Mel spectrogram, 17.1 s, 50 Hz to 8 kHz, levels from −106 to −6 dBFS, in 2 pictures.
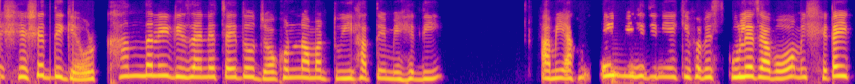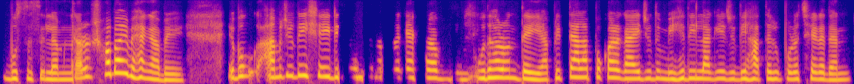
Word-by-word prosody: শেষের 315 Hz, +3 st, +2 dB
দিকে 270 Hz, -6 st, +2 dB
ওর 245 Hz, -, +3 dB, 0.2 s
খানদানী 350 Hz, +2 st, +1 dB, 0.2 s
ডিজাইনের 315 Hz, 0 st, +2 dB
চাইতেও 305 Hz, +1 st, +2 dB
জঘন্য 290 Hz, +5 st, -1 dB
আমার 280 Hz, 0 st, 0 dB
২ 255 Hz, 0 st, +1 dB
হাতে 270 Hz, 0 st, -2 dB
মেহেদি, 235 Hz, +1 st, -1 dB, 1.2 s
আমি 265 Hz, +1 st, +3 dB
এখন 290 Hz, +3 st, -6 dB, 0.2 s
এই 365 Hz, -, +8 dB
মেহেদি 330 Hz, -2 st, 0 dB
নিয়ে 315 Hz, -1 st, -2 dB
কিভাবে 305 Hz, -1 st, +1 dB
স্কুলে 310 Hz, +2 st, +7 dB
যাব? 280 Hz, -3 st, +6 dB, 0.2 s
আমি 305 Hz, -1 st, -3 dB
সেটাই 335 Hz, +5 st, +5 dB, 0.2 s
বুঝতেছিলাম 240 Hz, -2 st, -3 dB
না। -, -, -3 dB
কারণ 315 Hz, -, -1 dB
সবাই 445 Hz, +2 st, +4 dB
ভেঙ্গাবে 230 Hz, -8 st, 0 dB, 0.6 s
এবং 325 Hz, +5 st, 0 dB, 0.2 s
আমি 295 Hz, +1 st, +1 dB
যদি 350 Hz, +1 st, -2 dB, 0.2 s
সেই 330 Hz, -2 st, +1 dB
ডিজাইনের 300 Hz, 0 st, -8 dB
আপনাকে 285 Hz, 0 st, -16 dB
১ -, -, -19 dB
টা 280 Hz, -, -1 dB, 0.5 s
উদাহরণ 285 Hz, +1 st, +3 dB
দেই, 240 Hz, -2 st, +3 dB
আপনি 275 Hz, -, -7 dB
তেলাপোকার 300 Hz, -1 st, 0 dB
গায়ে 250 Hz, 0 st, +1 dB
যদি 255 Hz, +1 st, -5 dB
মেহেদি 255 Hz, +3 st, -1 dB
লাগিয়ে 250 Hz, 0 st, -2 dB
যদি 235 Hz, +1 st, -5 dB
হাতের 240 Hz, 0 st, -2 dB
উপরে 235 Hz, +1 st, -4 dB
ছেড়ে 235 Hz, -2 st, -2 dB
দেন 210 Hz, 0 st, -3 dB
290 Hz, 165 wpm, -19 LUFS, 250-315 Hz, 1.2 s, এই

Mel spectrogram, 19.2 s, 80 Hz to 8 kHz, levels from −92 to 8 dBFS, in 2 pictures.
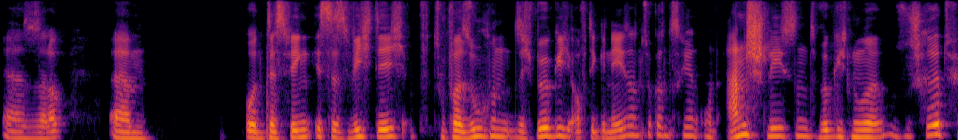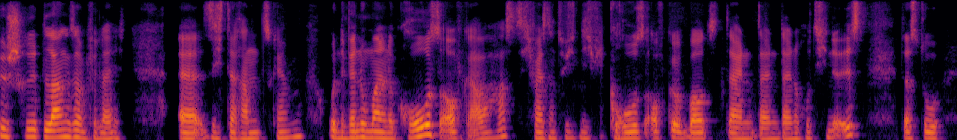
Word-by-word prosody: äh, 130 Hz, -3 st, -5 dB
salopp. 125 Hz, +3 st, -4 dB, 0.4 s
Ähm, 125 Hz, -4 st, 0 dB, 0.9 s
und 135 Hz, -2 st, +3 dB
deswegen 140 Hz, +3 st, +3 dB
ist 155 Hz, -3 st, +1 dB
es 135 Hz, -2 st, -1 dB
wichtig 155 Hz, 0 st, +3 dB, 0.2 s
zu 150 Hz, -, -9 dB
versuchen, 150 Hz, +2 st, +3 dB
sich 130 Hz, -2 st, -6 dB
wirklich 170 Hz, -1 st, +4 dB
auf -, -, -8 dB
die 130 Hz, -, -6 dB
Genesung 150 Hz, +8 st, -2 dB
zu 205 Hz, -, -8 dB
konzentrieren 180 Hz, -2 st, -6 dB
und 150 Hz, -3 st, -10 dB
anschließend 170 Hz, -1 st, +3 dB
wirklich 150 Hz, +1 st, -1 dB
nur 150 Hz, +2 st, +3 dB
so 160 Hz, -1 st, -12 dB
Schritt 200 Hz, +5 st, +5 dB
für 175 Hz, -5 st, -2 dB
Schritt 155 Hz, 0 st, -1 dB
langsam 145 Hz, -1 st, +4 dB
vielleicht, 120 Hz, 0 st, -6 dB, 0.5 s
äh, 120 Hz, +2 st, +2 dB
sich 125 Hz, -3 st, -6 dB
da 130 Hz, -, -1 dB
ranzukämpfen. 125 Hz, +6 st, -5 dB, 0.2 s
Und 135 Hz, -4 st, -2 dB
wenn 135 Hz, 0 st, +2 dB
du 145 Hz, -, +2 dB
mal 135 Hz, -2 st, +2 dB
'ne 120 Hz, -, -3 dB
Großaufgabe 135 Hz, -, +2 dB
hast, 165 Hz, +1 st, -7 dB
ich -, -, -13 dB
weiß 125 Hz, 0 st, -1 dB
natürlich 130 Hz, +1 st, -11 dB
nicht, 125 Hz, +2 st, -10 dB
wie 160 Hz, -, -19 dB
groß 130 Hz, +2 st, -1 dB
aufgebaut 125 Hz, -3 st, -1 dB
dein 115 Hz, -1 st, -2 dB
dein 115 Hz, 0 st, -4 dB
deine 115 Hz, 0 st, -3 dB
Routine 130 Hz, +4 st, -8 dB
ist, 190 Hz, +1 st, -2 dB, 0.3 s
dass 125 Hz, -, -3 dB
du 125 Hz, -1 st, -3 dB
140 Hz, 165 wpm, -25 LUFS, 125-160 Hz, 0.9 s, Schritt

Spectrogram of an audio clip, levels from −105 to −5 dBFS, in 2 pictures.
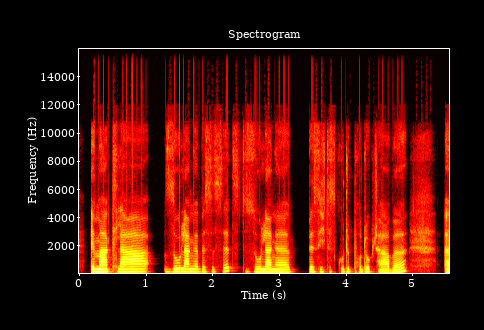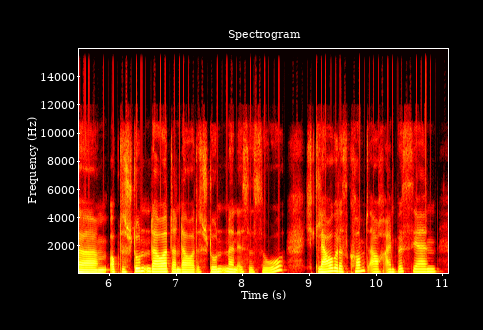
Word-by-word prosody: immer 175 Hz, -1 st, +7 dB
klar, 180 Hz, +1 st, +2 dB, 0.2 s
so 190 Hz, +3 st, -2 dB
lange, 185 Hz, -2 st, +2 dB
bis 170 Hz, -1 st, -10 dB
es 160 Hz, +1 st, -14 dB
sitzt, 225 Hz, -2 st, -7 dB
so 175 Hz, 0 st, -5 dB
lange, 170 Hz, -1 st, +1 dB, 0.2 s
bis 170 Hz, -1 st, -5 dB
ich 165 Hz, -, -9 dB
das 170 Hz, 0 st, -15 dB
gute 175 Hz, -1 st, -6 dB
Produkt 170 Hz, 0 st, -6 dB
habe. 150 Hz, +9 st, 0 dB, 0.6 s
Ähm, 155 Hz, -2 st, +4 dB
ob 175 Hz, -, -2 dB
das 170 Hz, -1 st, -2 dB
Stunden 205 Hz, +1 st, +2 dB
dauert, 190 Hz, -1 st, +5 dB
dann 160 Hz, -1 st, +2 dB
dauert 160 Hz, 0 st, +1 dB
es 155 Hz, -, -8 dB
Stunden, 175 Hz, +3 st, -1 dB
dann 170 Hz, -3 st, +1 dB
ist 165 Hz, 0 st, -7 dB
es 150 Hz, -1 st, -8 dB
so. 175 Hz, -, -2 dB, 0.3 s
Ich -, -, -13 dB
glaube, 195 Hz, +6 st, +4 dB
das 190 Hz, -2 st, -2 dB
kommt 215 Hz, +4 st, -3 dB
auch 180 Hz, 0 st, -2 dB
ein 170 Hz, 0 st, -4 dB
bisschen 190 Hz, -1 st, -3 dB
175 Hz, 190 wpm, -24 LUFS, 165-190 Hz, 0.6 s, immer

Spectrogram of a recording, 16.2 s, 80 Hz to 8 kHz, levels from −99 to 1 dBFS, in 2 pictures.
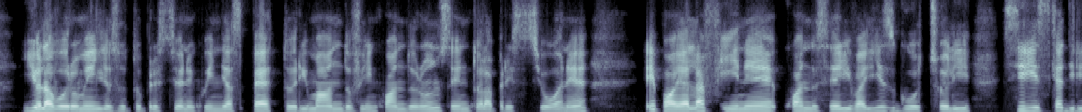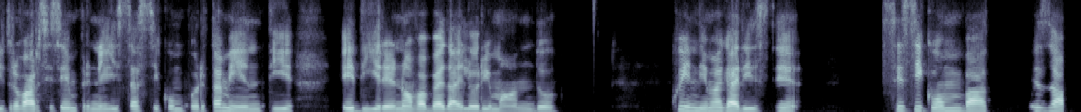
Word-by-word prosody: io 205 Hz, +1 st, +4 dB
lavoro 180 Hz, -1 st, +6 dB
meglio 185 Hz, -1 st, +1 dB
sotto 175 Hz, 0 st, -9 dB
pressione, 170 Hz, +1 st, -4 dB
quindi 170 Hz, +1 st, -6 dB
aspetto, 175 Hz, 0 st, +2 dB
rimando 180 Hz, 0 st, -1 dB
fin 165 Hz, 0 st, -6 dB
quando 175 Hz, +1 st, -2 dB
non 185 Hz, +5 st, -3 dB
sento 180 Hz, -3 st, -1 dB
la 170 Hz, -, 0 dB
pressione" 165 Hz, +2 st, -2 dB, 0.4 s
e -, -, +4 dB
poi 185 Hz, -2 st, +5 dB
alla 195 Hz, +5 st, +6 dB
fine 190 Hz, 0 st, +1 dB
quando 200 Hz, -2 st, -1 dB
si 180 Hz, +1 st, -5 dB
arriva 185 Hz, -2 st, +1 dB
agli 195 Hz, +8 st, -3 dB
sgoccioli, 185 Hz, -1 st, -3 dB, 0.2 s
si 260 Hz, -, +1 dB
rischia 230 Hz, 0 st, +4 dB
di 190 Hz, -, -7 dB
ritrovarsi 185 Hz, 0 st, +2 dB
sempre 205 Hz, -3 st, -1 dB
negli 175 Hz, -1 st, -3 dB
stessi 190 Hz, 0 st, +2 dB
comportamenti 180 Hz, 0 st, -3 dB, 0.3 s
e 205 Hz, -, +2 dB
dire: 170 Hz, -1 st, +1 dB
"No, 180 Hz, 0 st, +1 dB
vabbè, 180 Hz, 0 st, +4 dB
dai 170 Hz, -1 st, +2 dB
lo 180 Hz, -, +1 dB
rimando". 160 Hz, -1 st, -5 dB, 0.8 s
Quindi 230 Hz, -8 st, -2 dB
magari 195 Hz, -3 st, +3 dB
se 205 Hz, +3 st, -2 dB, 0.6 s
se 270 Hz, -, -4 dB
si 260 Hz, +1 st, +3 dB
comba 200 Hz, -3 st, +1 dB, 0.3 s
esa 220 Hz, -3 st, 0 dB
180 Hz, 165 wpm, -24 LUFS, 170-195 Hz, 0.8 s, lavoro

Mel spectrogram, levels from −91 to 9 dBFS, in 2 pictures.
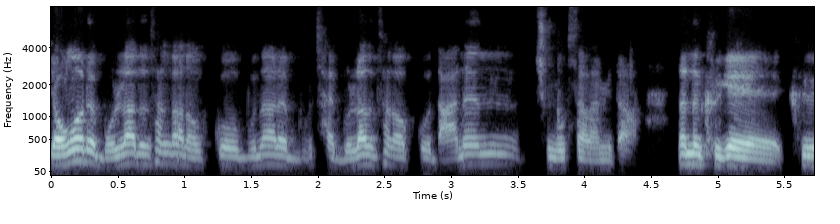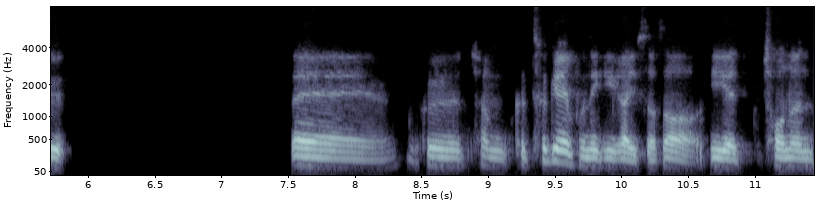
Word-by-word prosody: '영어를 160 Hz, +7 st, +8 dB
몰라도 130 Hz, +5 st, +1 dB
상관없고 120 Hz, -5 st, -3 dB
문화를 120 Hz, +3 st, -2 dB
뭐 100 Hz, 0 st, -17 dB
잘 -, -, -8 dB
몰라도 125 Hz, +5 st, +1 dB
상관없고 110 Hz, -1 st, -6 dB
나는 135 Hz, +3 st, -4 dB
중국 105 Hz, -2 st, -5 dB
사람이다.'라는 95 Hz, +8 st, -1 dB
그게 110 Hz, -6 st, +6 dB
그 120 Hz, -1 st, +2 dB, 1.7 s
네. -, -, +3 dB, 0.9 s
그 110 Hz, -3 st, -2 dB
참 110 Hz, -5 st, -6 dB
그 -, -, -8 dB
특유의 165 Hz, -4 st, +2 dB
분위기가 105 Hz, -3 st, 0 dB
있어서 85 Hz, -, -1 dB
이게 105 Hz, -3 st, +2 dB, 0.2 s
저는 110 Hz, -3 st, 0 dB
115 Hz, 280 characters per minute, -24 LUFS, 105-130 Hz, 1.7 s, 영어를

